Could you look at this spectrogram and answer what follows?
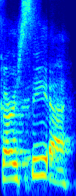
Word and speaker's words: Garcia: Do I pronounce it right? Yes, Garcia.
